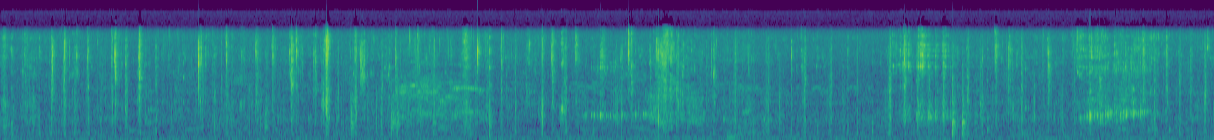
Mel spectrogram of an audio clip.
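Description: Close-up eating sounds: people chewing pork bistek and rice eaten by hand, with a steady run of small sharp clicks and smacks from mouths and fingers.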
